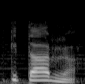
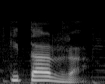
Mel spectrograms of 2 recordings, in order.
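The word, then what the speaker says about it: chitarra: যেমন চিব চি আক্কা ই একসাথে থাকলে উচ্চারণ হয় কি এর মত কিতাররা কিতাররা ইতালিয়ান ভাষায় কিছু শব্দে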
